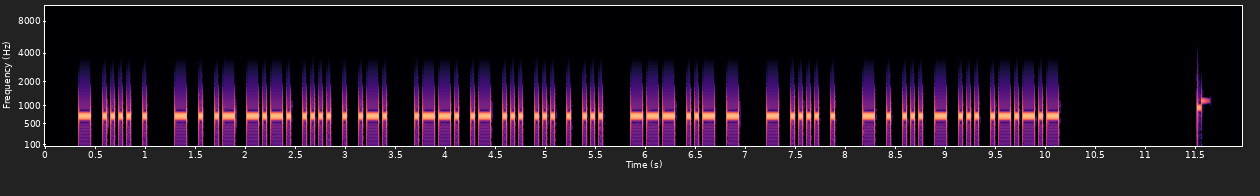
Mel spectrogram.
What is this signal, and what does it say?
Morse code, heard as a keyed tone, about 28 wpm, 700 Hz. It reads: THE TEACHER PASSES OUT THE TESTS.
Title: Additional Easy Phrases 30wpm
